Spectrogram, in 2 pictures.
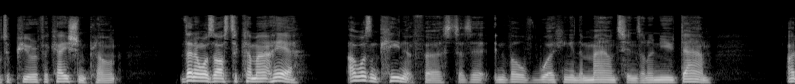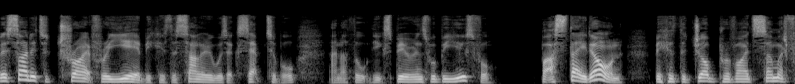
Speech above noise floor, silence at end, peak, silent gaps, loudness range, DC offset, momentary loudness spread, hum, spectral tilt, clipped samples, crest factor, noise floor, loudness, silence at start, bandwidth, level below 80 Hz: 45 dB; 0 s; 0 dBFS; none; 4 LU; under 0.1%; 12 LU; none; -4.5 dB/octave; under 0.1%; 18 dB; -64 dBFS; -19 LUFS; 0 s; 11 kHz; -54 dBFS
